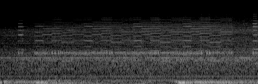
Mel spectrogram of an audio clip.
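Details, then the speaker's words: Arrma TLR Typhon RC car, Castle ESC calibration: after full throttle, steady high chime tones over faint motor hum as the throttle is released toward reverse; the speed controller's calibration finished normally. "so what we're going to need to do is go full throttle there we go now it's chiming release will reverse"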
